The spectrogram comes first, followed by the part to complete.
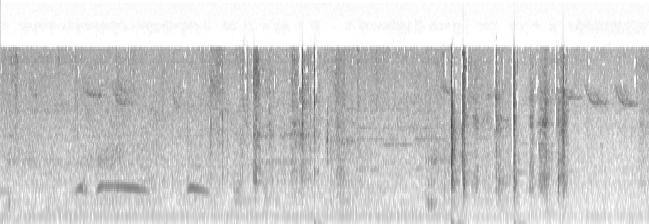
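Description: A dove cooing a few notes, about a second in and again near two seconds, with faint high bird chirps over a steady low hum. Near the end comes a quick run of sharp clicks.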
